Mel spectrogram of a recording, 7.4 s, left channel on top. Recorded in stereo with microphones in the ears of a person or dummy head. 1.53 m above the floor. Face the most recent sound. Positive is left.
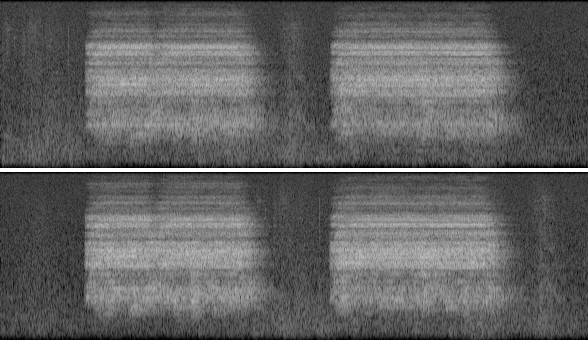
turn(degrees=-45)  # may be behind; listen again after turning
